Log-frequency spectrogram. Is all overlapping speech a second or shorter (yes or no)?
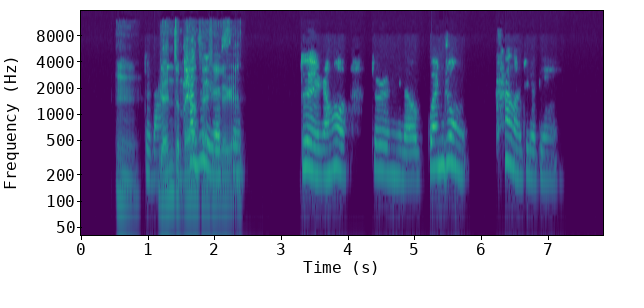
no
